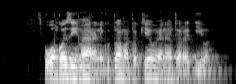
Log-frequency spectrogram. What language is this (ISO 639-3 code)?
swa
